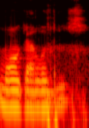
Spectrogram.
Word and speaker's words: Morgellons: a nightly event with morgan's disease that's how i pronounce it i think everybody else pronounces it morgellons oh yeah this is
